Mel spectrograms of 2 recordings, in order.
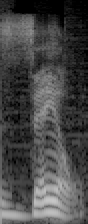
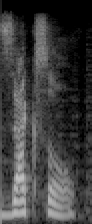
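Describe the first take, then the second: First: The word is said without any X sound. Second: The word is said with a clear X sound. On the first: This is how it is said in Japanese. "the Japanese pronunciation is Zale. Like you're supposed to ignore the X" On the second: This is how English speakers usually say it. "I've heard everyone just call it Zexal"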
